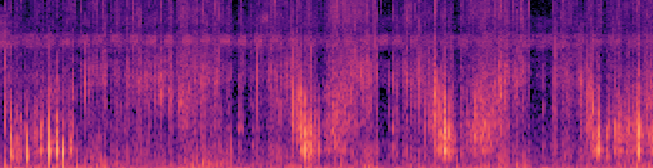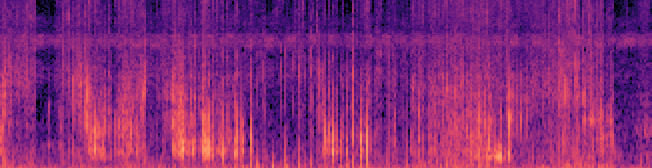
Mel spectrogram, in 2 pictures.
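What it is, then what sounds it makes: Mossy fallen log, scratched and tapped. Fingertips and nails scratch and tap the moss and bark of a large, solid fallen tree log, with the microphone held close by. Soft, dry rustling scrapes come in repeated bursts with small crackly taps, mostly in the low-mid range. A faint steady high hiss runs underneath.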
